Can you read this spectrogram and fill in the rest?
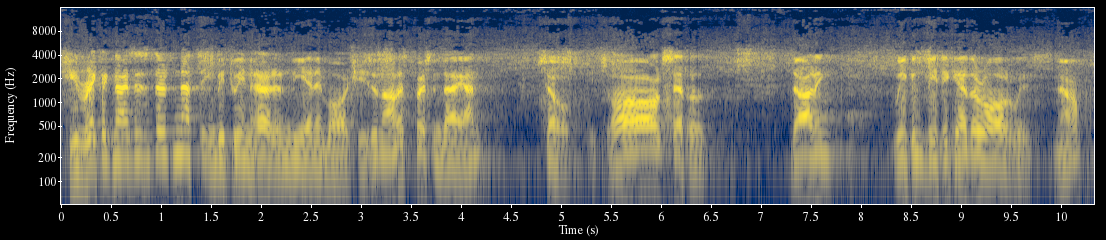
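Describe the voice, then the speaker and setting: An actor playing a devoted, impatient wealthy suitor in 1930s radio drama style. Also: male voice, on the low side, expressive, normal speed, lightly acted. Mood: tender, ardent. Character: devoted, impatient wealthy husband-to-be, tender and ardent. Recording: dull, noisy 1930s radio recording.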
